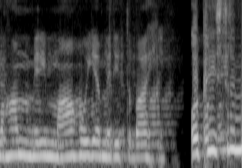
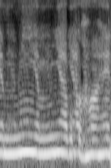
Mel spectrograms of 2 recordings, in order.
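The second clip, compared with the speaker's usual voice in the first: mildly raised voice, calling for mother; crying out; 3 semitones higher, 12 dB louder than usual. A narrator's reading. Daughter calling her missing mother in the dark, mild cry. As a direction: call out for mother with a touch of alarm. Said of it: "میں نے کئی بار چیخ کر امی کو آواز دی".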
